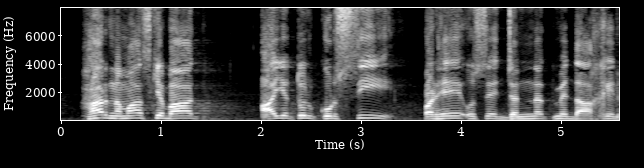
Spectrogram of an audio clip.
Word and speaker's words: آیت الکرسی: لکھا ہے ویسا کہیں۔ حمزہ پر مدہ ہے، یا پر زبر ہے، اور تا پر پیش ہے۔ آیت الکرسی، پھر کہہ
